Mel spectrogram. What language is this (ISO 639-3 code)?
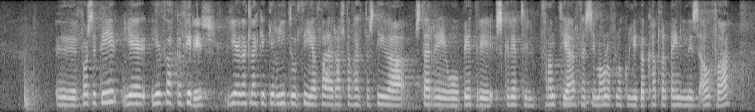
isl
